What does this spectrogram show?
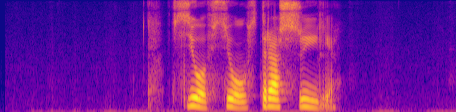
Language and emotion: Russian, angry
